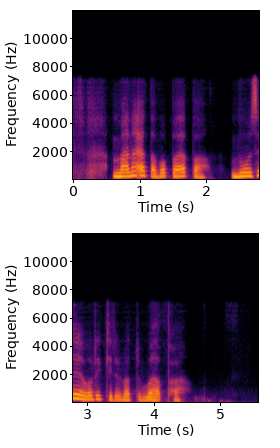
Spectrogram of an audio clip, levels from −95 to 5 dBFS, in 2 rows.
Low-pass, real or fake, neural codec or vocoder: 7.2 kHz; fake; codec, 16 kHz, 0.3 kbps, FocalCodec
